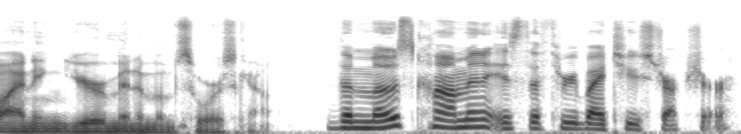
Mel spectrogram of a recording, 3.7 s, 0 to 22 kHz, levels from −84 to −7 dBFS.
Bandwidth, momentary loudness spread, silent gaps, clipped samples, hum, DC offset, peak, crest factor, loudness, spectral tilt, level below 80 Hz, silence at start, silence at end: 13.5 kHz; 10 LU; none; under 0.1%; none; under 0.1%; -12 dBFS; 18 dB; -29 LUFS; -5.5 dB/octave; -40 dBFS; 0 s; 0.05 s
